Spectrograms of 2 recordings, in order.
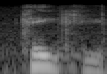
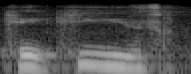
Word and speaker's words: keiki: It depends on how you say it, and where you put your kaako, which is a diphthong. It can be singular or it can be plural. Keiki. We don't say Keikis.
